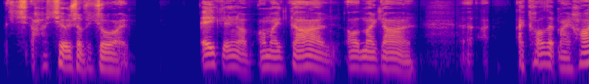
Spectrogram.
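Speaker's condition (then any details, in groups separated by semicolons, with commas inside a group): Tongue cancer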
